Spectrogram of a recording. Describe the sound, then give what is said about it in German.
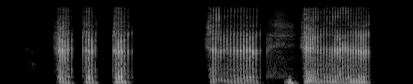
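Pig-like grunting from a snail, loud: three short snorting grunts in quick succession, a brief pause, then two longer, rougher grunts, with no talking. “grunzt die Schnecke etwa?”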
